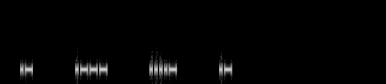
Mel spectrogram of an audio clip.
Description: Morse code, heard as a keyed tone, about 49 wpm, spaced as for 17 wpm, 700 Hz. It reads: AJ4A
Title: USA Call Signs - 6x Character Spacing - 50wpm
